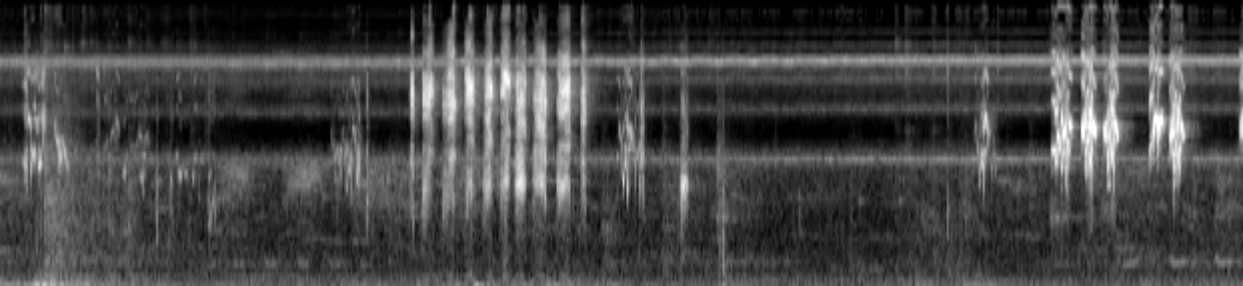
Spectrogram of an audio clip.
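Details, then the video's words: Several budgerigars chirping, with a rapid series of sharp, bright chirps around the middle and a second short cluster of loud twitters near the end, quiet between bursts. "Budgies chirping sound for lonely birds"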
